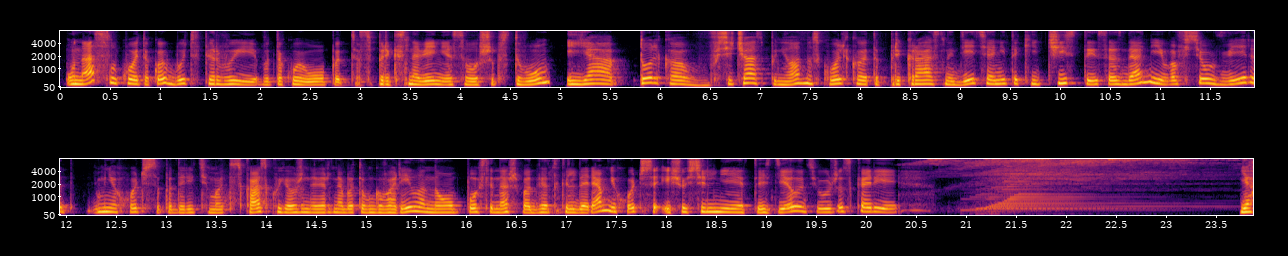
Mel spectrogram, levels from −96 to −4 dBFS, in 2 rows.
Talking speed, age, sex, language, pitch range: 145 wpm, 20-39, female, Russian, 180-220 Hz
